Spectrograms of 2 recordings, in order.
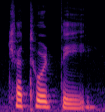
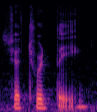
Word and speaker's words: Chaturthi: How do you pronounce the last part? Chaturthi? Chaturthi. Chaturthi.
